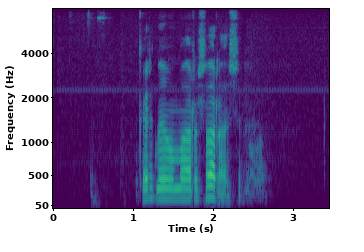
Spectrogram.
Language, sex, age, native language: Icelandic, male, 20-29, Icelandic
